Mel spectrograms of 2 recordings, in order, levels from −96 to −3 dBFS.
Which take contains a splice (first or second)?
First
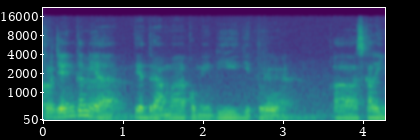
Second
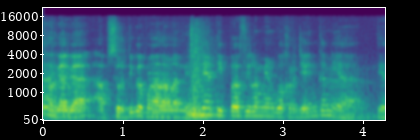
second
